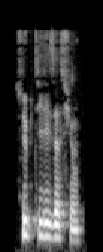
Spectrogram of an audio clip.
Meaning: subtilization
- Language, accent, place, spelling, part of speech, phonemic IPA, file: French, France, Lyon, subtilisation, noun, /syp.ti.li.za.sjɔ̃/, LL-Q150 (fra)-subtilisation.wav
